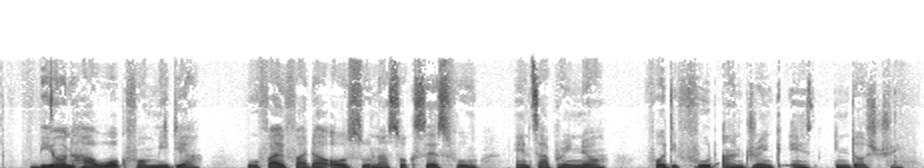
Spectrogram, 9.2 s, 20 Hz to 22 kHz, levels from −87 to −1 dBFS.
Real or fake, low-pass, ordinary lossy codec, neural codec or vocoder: real; 14.4 kHz; MP3, 64 kbps; none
